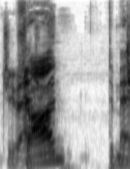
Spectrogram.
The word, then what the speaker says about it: John DiMaggio: John DiMaggio.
